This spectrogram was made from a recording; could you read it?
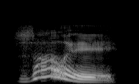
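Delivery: startled, loud cry with stretched, drawn-out word. Seeing a young bird leap from the ledge into space; exclaiming. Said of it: "Molly exclaimed".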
